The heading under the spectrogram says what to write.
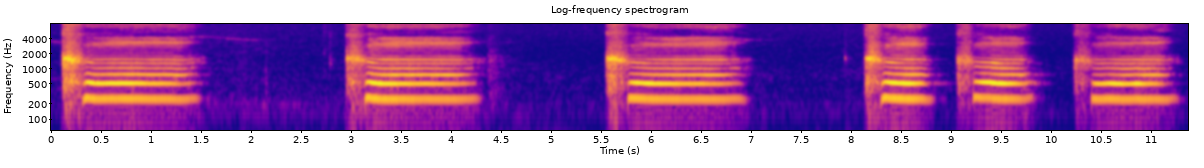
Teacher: It's like the K in the English word kid, but push stronger air out from the very back of your tongue and your throat when you say it. Remember, 科 is pronounced with a strong puff of breath. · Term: initial 科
